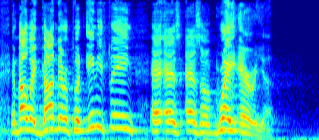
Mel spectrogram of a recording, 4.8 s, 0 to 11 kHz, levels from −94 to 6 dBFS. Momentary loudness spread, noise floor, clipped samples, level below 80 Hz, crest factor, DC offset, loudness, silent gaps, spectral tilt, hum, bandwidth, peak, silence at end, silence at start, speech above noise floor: 9 LU; -56 dBFS; under 0.1%; -54 dBFS; 20 dB; under 0.1%; -24 LUFS; none; -3.5 dB/octave; none; 11 kHz; -6 dBFS; 0.7 s; 0 s; 31 dB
